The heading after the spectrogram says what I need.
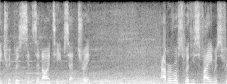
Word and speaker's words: Aberystwyth: Today we're going to be exploring the stunning Abbera Rusworth. Yes, that's actually how you pronounce it as a local or its nickname, Abba.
